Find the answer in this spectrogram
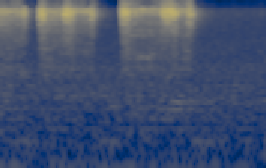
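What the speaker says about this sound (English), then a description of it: "I'm going to take some suspension clean from Maxima and spray that inside" Several short hissing bursts of Maxima suspension cleaner sprayed from an aerosol can inside an Ohlins motorcycle fork, in quick uneven pulses close to the microphone, with nothing else audible.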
